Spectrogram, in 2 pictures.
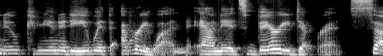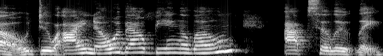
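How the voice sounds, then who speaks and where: A woman with an American accent, very wide pitch swings and a fairly slow pace. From US, Northern Virginia. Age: 60s. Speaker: empowerment coach. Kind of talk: online talk.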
